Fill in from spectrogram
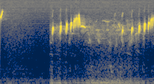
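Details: Western (Pacific-slope) Flycatcher, a summer bird of coniferous forest, gives a run of about a dozen high, thin, sharp notes in under two seconds, some upslurred, over a quiet background.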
